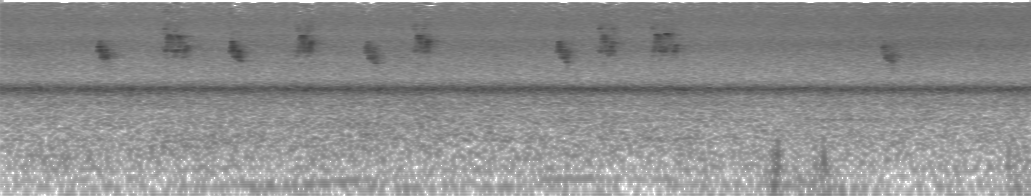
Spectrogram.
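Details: Brood II periodical cicadas chorusing in New Jersey at peak emergence while searching for mates: a steady, unbroken high drone throughout, with short bright chirps from another caller scattered over it about every half second.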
